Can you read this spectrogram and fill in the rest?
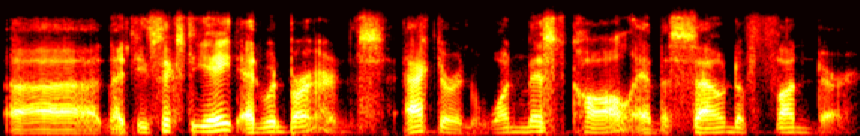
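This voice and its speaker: A man with a head cold co-hosting a podcast, reading dates and film titles with quick offhand asides. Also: on the low side, vocal fry, sharp tone, no room sound, low-quality recording. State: congested from a cold. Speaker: podcast co-host. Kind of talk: casual podcast segment reading trivia.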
